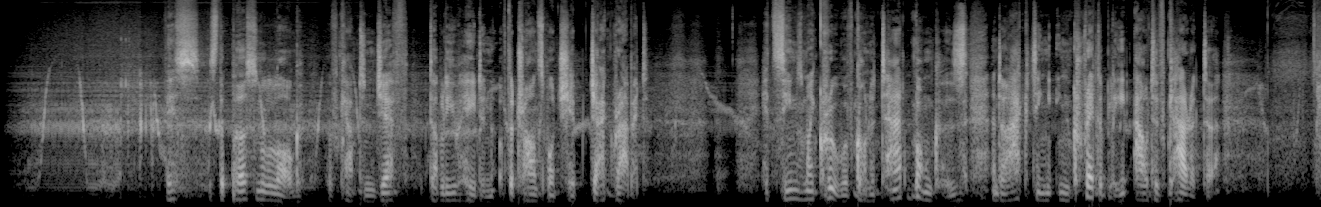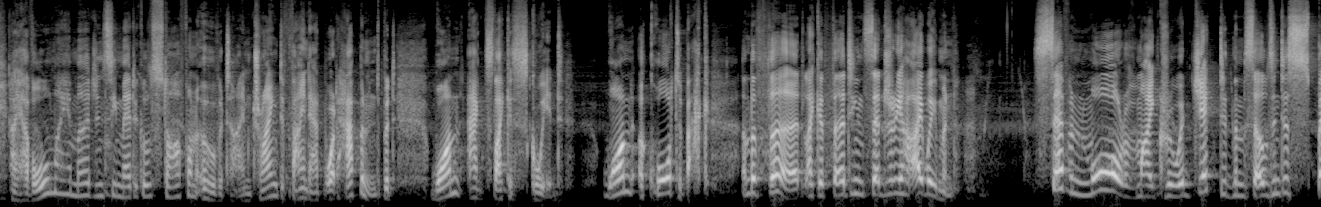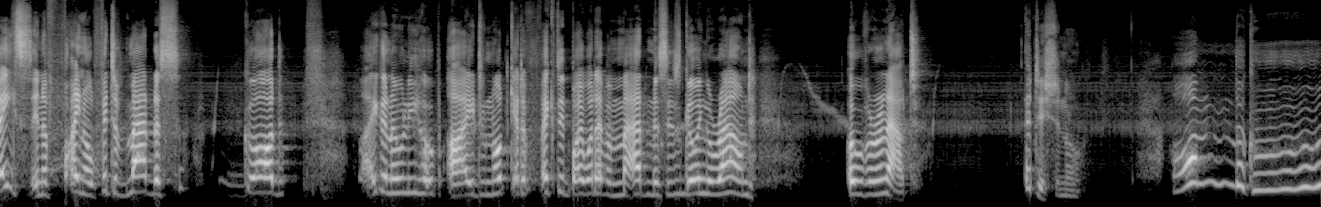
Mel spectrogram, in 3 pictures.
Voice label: Narrative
